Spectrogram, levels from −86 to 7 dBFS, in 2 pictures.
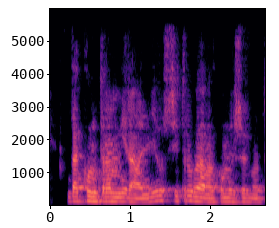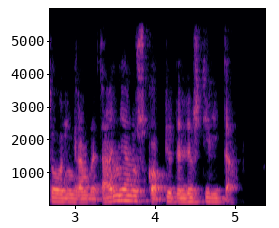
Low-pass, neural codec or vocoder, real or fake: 5.4 kHz; codec, 16 kHz in and 24 kHz out, 2.2 kbps, FireRedTTS-2 codec; fake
